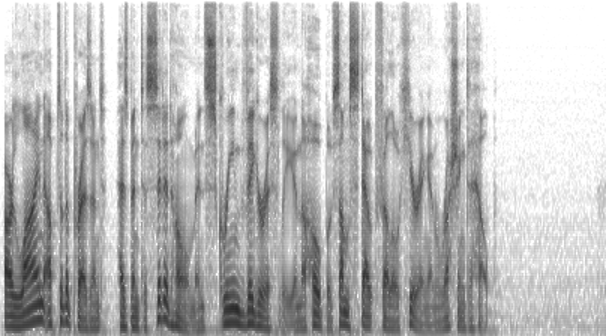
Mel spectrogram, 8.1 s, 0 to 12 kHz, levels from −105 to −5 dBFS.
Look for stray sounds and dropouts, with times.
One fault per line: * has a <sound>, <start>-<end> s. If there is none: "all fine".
all fine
